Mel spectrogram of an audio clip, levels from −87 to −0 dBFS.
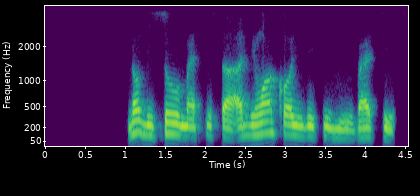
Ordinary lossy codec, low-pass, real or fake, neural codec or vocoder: none; 3.6 kHz; fake; codec, 24 kHz, 0.9 kbps, DualCodec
